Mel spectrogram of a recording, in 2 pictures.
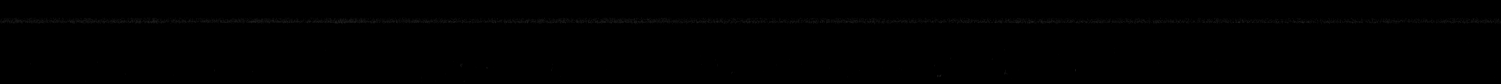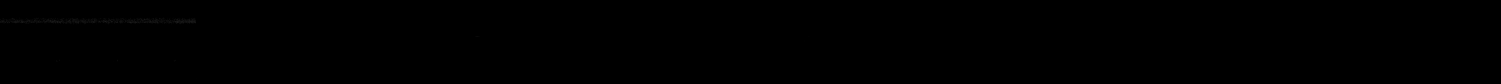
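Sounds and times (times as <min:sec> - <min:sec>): high-pitched insect chorus: 0:00.0 - 0:17.0
faint bird chirps: 0:00.0 - 0:18.2.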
